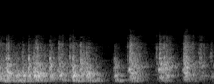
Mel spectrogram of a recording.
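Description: Radio-drama sound effect of a prison gate being opened: a rough, noisy sound for about a second, then three sharp metallic clanks.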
